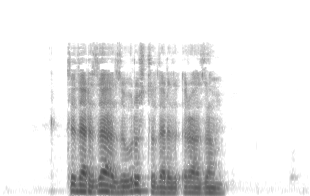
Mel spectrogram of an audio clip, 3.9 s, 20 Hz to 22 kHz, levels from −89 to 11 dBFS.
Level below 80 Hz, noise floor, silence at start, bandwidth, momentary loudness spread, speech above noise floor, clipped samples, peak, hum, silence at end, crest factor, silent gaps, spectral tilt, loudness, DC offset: -52 dBFS; -82 dBFS; 0.85 s; 9.2 kHz; 8 LU; 58 dB; under 0.1%; -8 dBFS; none; 1.1 s; 20 dB; none; -6.5 dB/octave; -25 LUFS; under 0.1%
